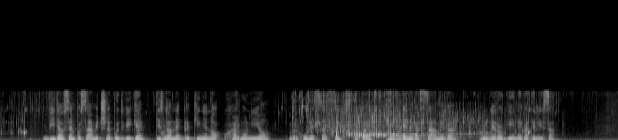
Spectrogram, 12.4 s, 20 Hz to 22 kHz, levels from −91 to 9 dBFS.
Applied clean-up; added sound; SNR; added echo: none; Liquid + Bowed string instrument; 7 dB; none.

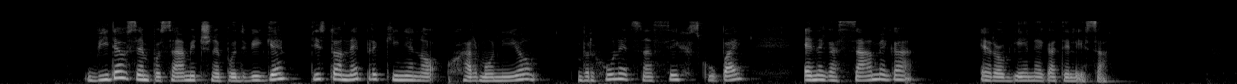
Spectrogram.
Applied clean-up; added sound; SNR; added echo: none; none; none; none.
